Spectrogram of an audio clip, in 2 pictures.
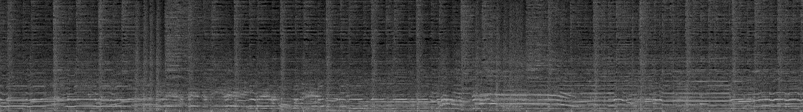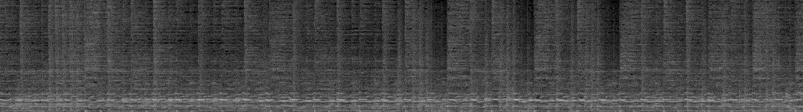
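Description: Live blues-rock band playing: an amplified harmonica, cupped to a handheld microphone, plays long bending notes over electric guitar and a drum kit.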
